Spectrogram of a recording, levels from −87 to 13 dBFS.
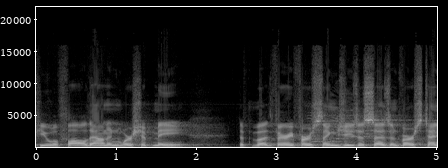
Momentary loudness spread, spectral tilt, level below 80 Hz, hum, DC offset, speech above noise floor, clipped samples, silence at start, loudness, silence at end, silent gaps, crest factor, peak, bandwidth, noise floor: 7 LU; -4 dB/octave; -54 dBFS; none; under 0.1%; 27 dB; under 0.1%; 0 s; -23 LUFS; 0 s; none; 14 dB; -10 dBFS; 16 kHz; -51 dBFS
